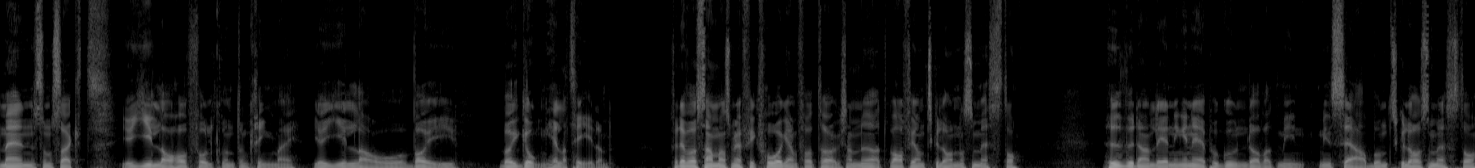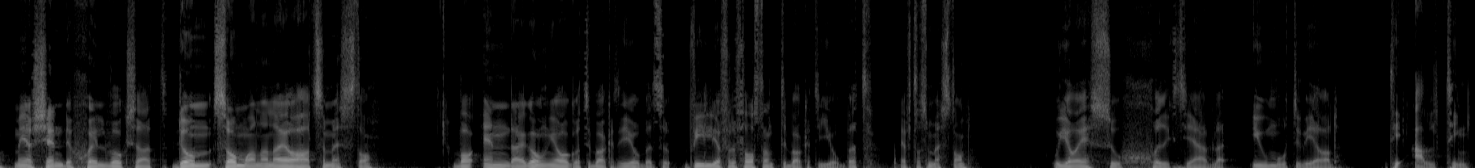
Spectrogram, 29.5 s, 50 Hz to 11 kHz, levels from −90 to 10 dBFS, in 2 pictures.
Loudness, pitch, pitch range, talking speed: -41 LUFS, 95 Hz, 85-100 Hz, 190 wpm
